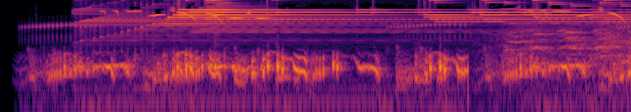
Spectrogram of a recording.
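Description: Wind chimes ringing in long overlapping tones, fading in at the start, with birds calling underneath.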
